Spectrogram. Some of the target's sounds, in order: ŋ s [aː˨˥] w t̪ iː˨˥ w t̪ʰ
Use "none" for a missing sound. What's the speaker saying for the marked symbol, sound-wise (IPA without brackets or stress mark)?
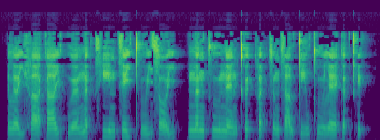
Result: aː˨˥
